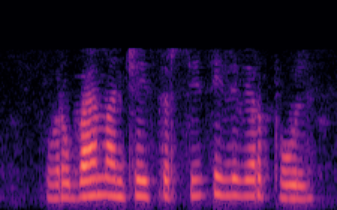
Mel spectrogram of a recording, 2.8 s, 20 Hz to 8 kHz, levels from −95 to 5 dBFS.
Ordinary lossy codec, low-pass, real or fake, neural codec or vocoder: AAC, 16 kbps; 7.2 kHz; fake; codec, 24 kHz, 0.9 kbps, WavTokenizer, medium speech release version 1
